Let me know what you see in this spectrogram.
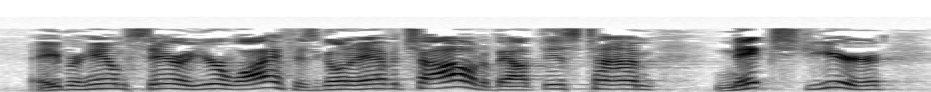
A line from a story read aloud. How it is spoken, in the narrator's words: she laughed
